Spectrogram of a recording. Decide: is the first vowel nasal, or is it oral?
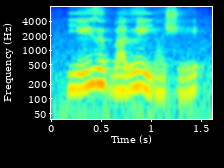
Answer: nasal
